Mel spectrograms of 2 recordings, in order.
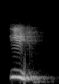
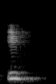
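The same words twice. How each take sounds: First: The vowel is drawn out and long. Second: The vowel is short and clipped. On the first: "it elongates the E and it becomes E" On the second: "E as in if"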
